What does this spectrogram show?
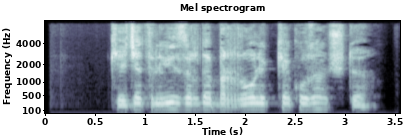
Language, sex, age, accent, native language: Uzbek, male, 18-24, Farg'ona, Uzbek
